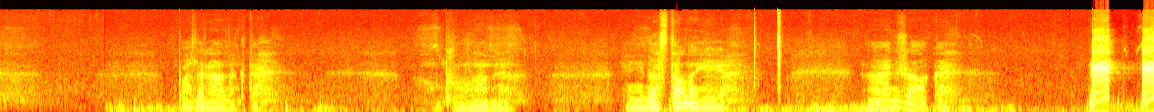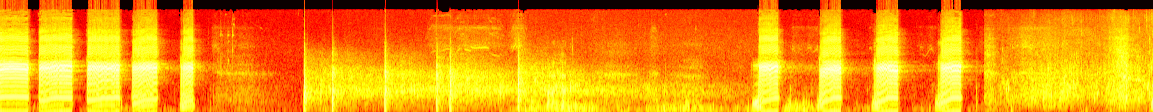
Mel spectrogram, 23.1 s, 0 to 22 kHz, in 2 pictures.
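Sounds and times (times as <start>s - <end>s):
duck quacking: 10.9s - 13.6s, 19.1s - 21.3s.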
